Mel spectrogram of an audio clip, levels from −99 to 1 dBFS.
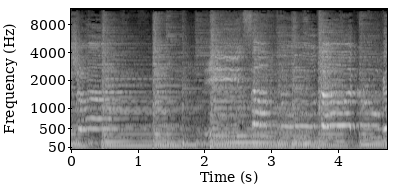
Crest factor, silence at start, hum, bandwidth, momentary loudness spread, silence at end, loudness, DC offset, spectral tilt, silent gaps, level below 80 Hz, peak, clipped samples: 20 dB; 0 s; none; 12 kHz; 11 LU; 0 s; -26 LUFS; 0.2%; -4 dB/octave; none; -50 dBFS; -6 dBFS; under 0.1%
